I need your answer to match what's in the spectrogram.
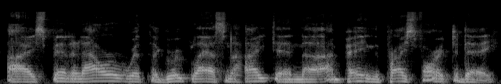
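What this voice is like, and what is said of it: Hoarse voice. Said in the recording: “I'm very hoarse ... you are hoarse”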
